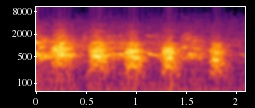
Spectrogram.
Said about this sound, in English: Sounds like your dog's impatient.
